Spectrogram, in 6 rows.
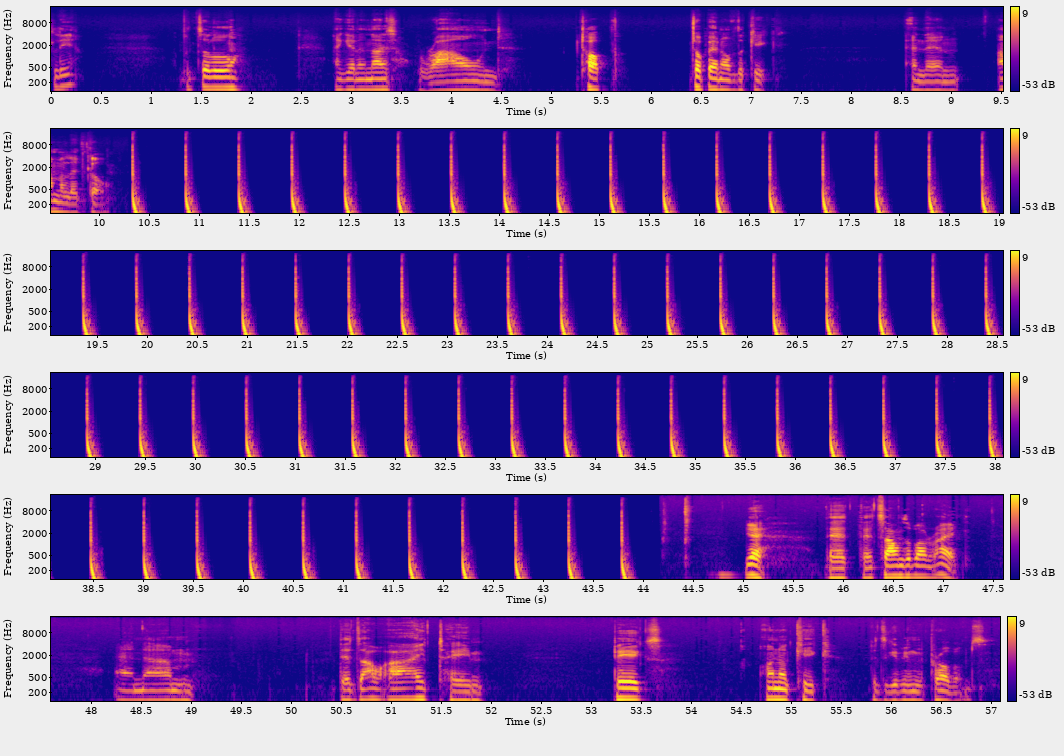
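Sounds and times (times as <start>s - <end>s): kick drum thuds: 10.4s - 45.9s.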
